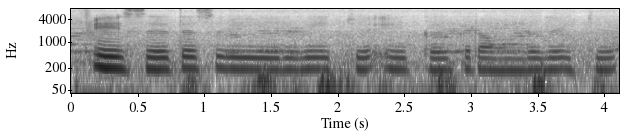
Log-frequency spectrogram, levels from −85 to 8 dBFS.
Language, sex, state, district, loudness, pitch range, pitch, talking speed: Punjabi, female, Punjab, Kapurthala, -18 LUFS, 185-195 Hz, 190 Hz, 85 wpm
